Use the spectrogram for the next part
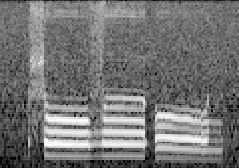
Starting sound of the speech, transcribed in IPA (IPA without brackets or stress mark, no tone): ɬ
